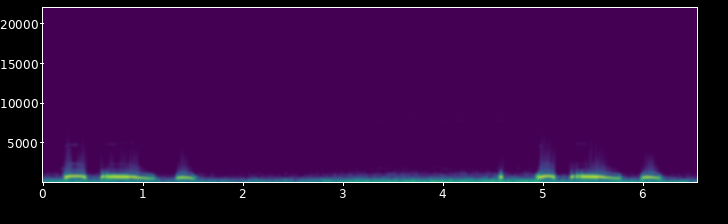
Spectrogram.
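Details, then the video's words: Spotted dove cooing as a decoy for wild birds; two three-part phrases of a short note, a drawn-out falling coo and a brief hooked note, separated by about three seconds of quiet. "เสียงนกเขาใหญ่ต่อ หมาน ๆ นกป่าเข้าไว"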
